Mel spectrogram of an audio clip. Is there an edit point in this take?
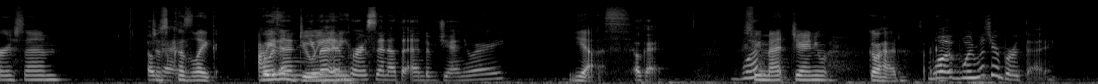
no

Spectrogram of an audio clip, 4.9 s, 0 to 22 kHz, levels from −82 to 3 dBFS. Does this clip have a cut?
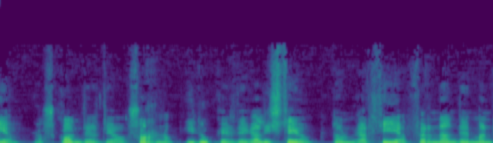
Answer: yes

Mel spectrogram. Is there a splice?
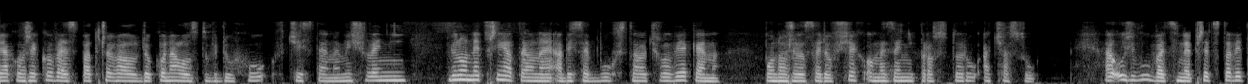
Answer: no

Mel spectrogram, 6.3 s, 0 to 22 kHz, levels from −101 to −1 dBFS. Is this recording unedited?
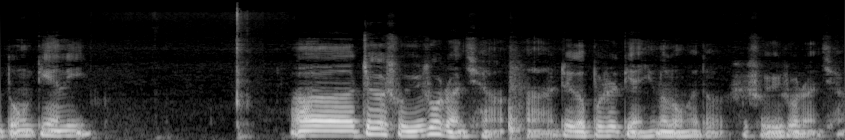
no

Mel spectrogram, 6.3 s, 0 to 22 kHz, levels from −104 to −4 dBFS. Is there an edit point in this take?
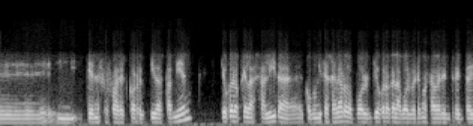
no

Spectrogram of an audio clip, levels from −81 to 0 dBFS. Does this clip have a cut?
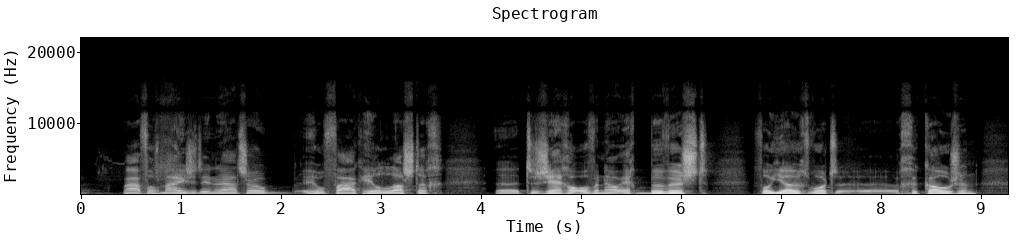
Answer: no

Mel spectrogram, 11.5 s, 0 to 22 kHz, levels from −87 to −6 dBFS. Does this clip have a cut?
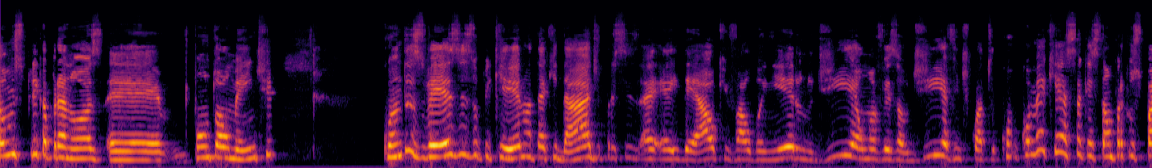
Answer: no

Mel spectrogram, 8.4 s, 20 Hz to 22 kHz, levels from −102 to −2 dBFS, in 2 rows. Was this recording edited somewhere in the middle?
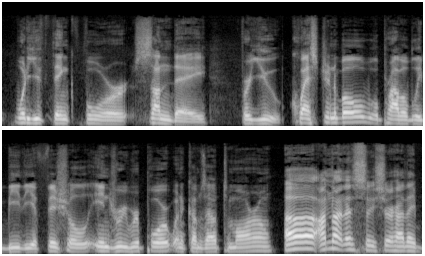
no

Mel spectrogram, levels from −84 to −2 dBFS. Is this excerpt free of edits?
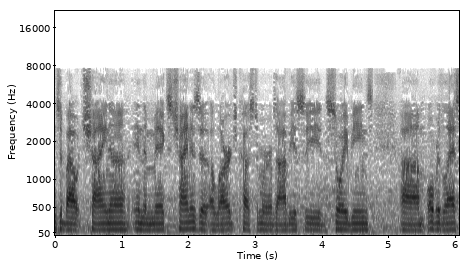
no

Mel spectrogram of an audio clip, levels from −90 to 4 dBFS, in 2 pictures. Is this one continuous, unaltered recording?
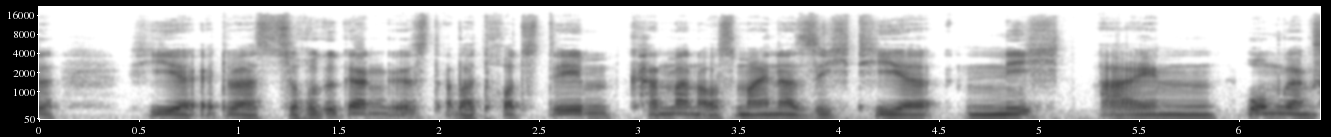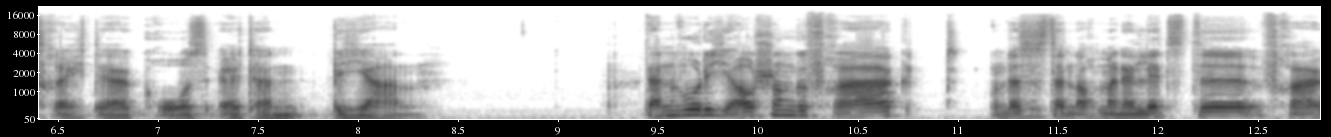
yes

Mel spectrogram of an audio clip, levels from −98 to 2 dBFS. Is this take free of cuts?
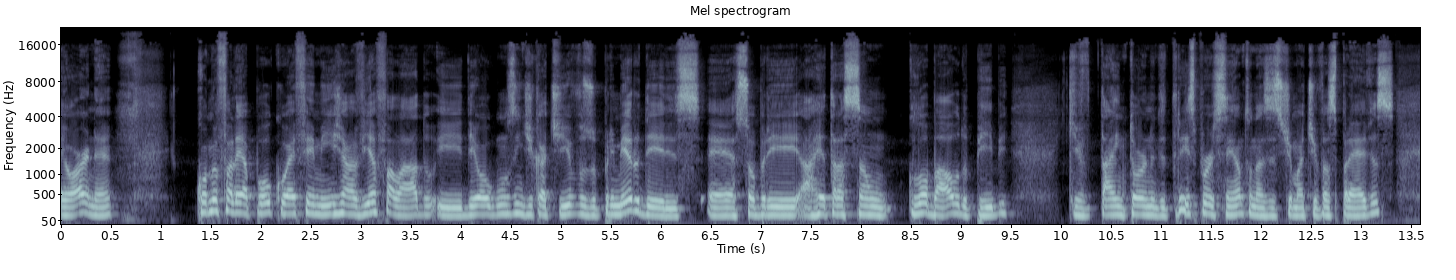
yes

